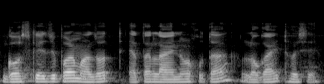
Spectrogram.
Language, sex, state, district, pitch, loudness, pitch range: Assamese, male, Assam, Sonitpur, 125 Hz, -19 LUFS, 115-140 Hz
